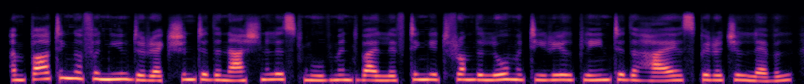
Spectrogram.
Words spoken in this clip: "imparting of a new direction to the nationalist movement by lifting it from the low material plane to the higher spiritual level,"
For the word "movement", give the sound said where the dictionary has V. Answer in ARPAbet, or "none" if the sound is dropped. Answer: V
